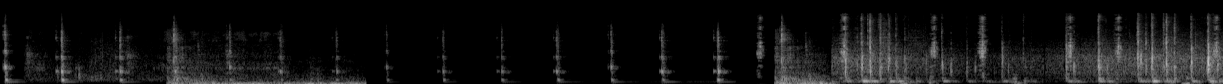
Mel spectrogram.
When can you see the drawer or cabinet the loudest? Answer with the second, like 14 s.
8 s.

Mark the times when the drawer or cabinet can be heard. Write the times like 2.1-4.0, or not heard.
1.6-3.7, 7.7-8.4.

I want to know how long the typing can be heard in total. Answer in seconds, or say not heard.
4 s.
